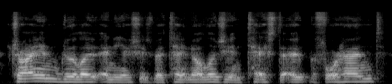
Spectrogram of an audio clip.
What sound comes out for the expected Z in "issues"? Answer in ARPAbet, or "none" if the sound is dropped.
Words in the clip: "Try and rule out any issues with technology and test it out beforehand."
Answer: Z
